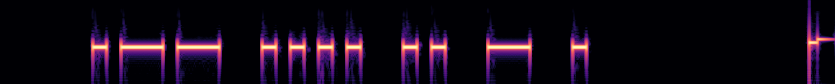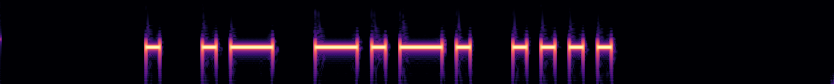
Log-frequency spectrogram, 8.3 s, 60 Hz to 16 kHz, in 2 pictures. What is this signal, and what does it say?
Morse code, heard as a keyed tone, about 17 wpm, 700 Hz. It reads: WHITE EACH
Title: Sets of 2 Words - New Word Drill - 17wpm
